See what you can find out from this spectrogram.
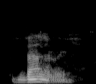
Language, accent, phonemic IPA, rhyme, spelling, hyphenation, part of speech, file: English, Southern England, /ˈvæləɹi/, -æləɹi, Valerie, Val‧er‧ie, proper noun / noun, LL-Q1860 (eng)-Valerie.wav
- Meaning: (proper noun) A female given name from French [in turn from Latin]; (noun) The psychotropic drug 1V-LSD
